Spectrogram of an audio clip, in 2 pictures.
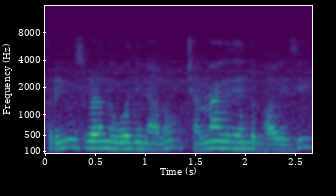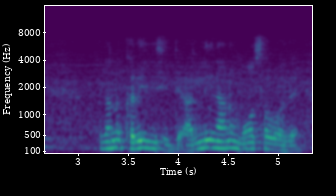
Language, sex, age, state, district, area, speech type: Kannada, male, 18-30, Karnataka, Davanagere, urban, spontaneous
